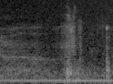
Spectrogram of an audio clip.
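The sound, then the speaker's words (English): A couple of quiet sips of someone's coffee, short wet slurping bursts about half a second apart over a faint steady hum, with no one talking. “I couldn't do it without you guys, and I couldn't do it without this coffee. So one more sip.”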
